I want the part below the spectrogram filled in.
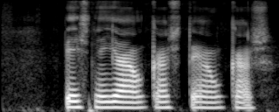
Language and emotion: Russian, neutral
